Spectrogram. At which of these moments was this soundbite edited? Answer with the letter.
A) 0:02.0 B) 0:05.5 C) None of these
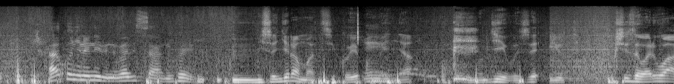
B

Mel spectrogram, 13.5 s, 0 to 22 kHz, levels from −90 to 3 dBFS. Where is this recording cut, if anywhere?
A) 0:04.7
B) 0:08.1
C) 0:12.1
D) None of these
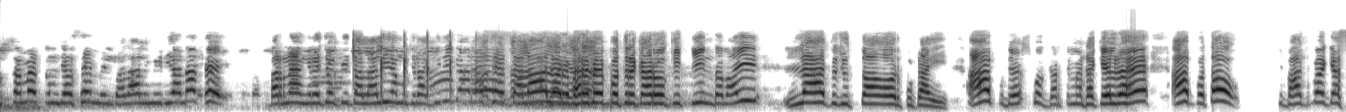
A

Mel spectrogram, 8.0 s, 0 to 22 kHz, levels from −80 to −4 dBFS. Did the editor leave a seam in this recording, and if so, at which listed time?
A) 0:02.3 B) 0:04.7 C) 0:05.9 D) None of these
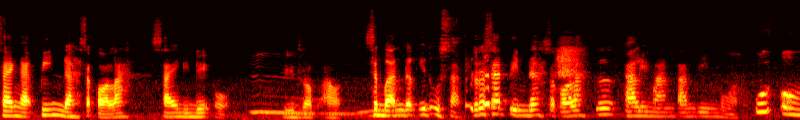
B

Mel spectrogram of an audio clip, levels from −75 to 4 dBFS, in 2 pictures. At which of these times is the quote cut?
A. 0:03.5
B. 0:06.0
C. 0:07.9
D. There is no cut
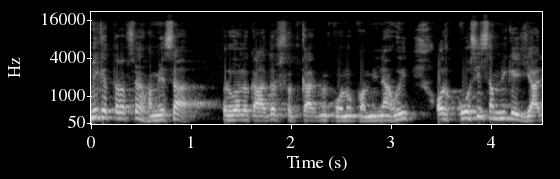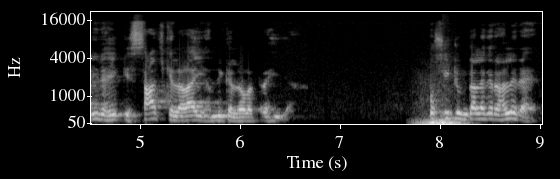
C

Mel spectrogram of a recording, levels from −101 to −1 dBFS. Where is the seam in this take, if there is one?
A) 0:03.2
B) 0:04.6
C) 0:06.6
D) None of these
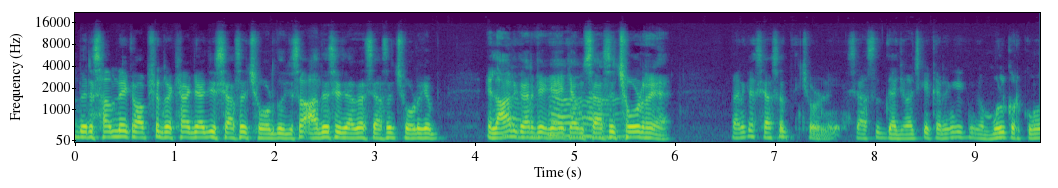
D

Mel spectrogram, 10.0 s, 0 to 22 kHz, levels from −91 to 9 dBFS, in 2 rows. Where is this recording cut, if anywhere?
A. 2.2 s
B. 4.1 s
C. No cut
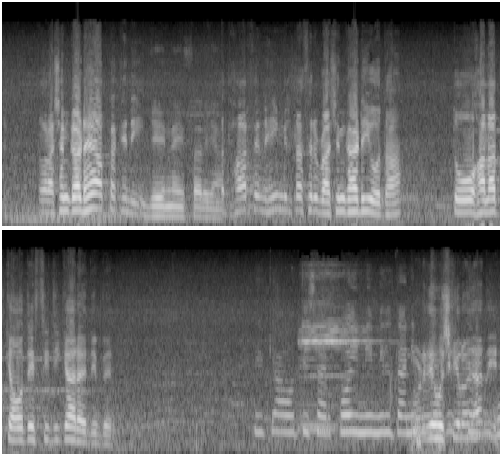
A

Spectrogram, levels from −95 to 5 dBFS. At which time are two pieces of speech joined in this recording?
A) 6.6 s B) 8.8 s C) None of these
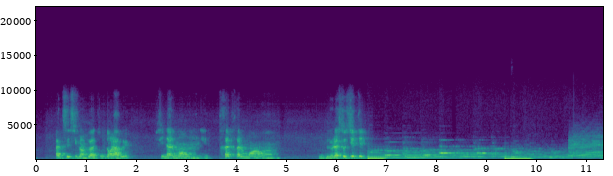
A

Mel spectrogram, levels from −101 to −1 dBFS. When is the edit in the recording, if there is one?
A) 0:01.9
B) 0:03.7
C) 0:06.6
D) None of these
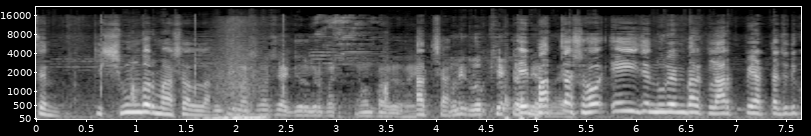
B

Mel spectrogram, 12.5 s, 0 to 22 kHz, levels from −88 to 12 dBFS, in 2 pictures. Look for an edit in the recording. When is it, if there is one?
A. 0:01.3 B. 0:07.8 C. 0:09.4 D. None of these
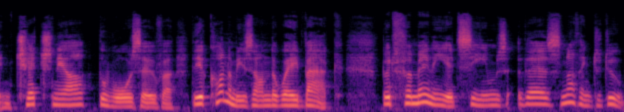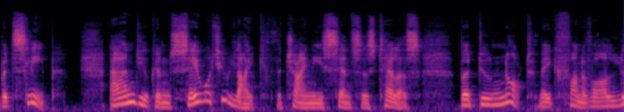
B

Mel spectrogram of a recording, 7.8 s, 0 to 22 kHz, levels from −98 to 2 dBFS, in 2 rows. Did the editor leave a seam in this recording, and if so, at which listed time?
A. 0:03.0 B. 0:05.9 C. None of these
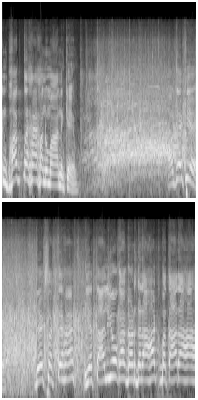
C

